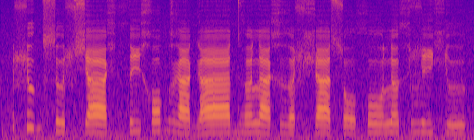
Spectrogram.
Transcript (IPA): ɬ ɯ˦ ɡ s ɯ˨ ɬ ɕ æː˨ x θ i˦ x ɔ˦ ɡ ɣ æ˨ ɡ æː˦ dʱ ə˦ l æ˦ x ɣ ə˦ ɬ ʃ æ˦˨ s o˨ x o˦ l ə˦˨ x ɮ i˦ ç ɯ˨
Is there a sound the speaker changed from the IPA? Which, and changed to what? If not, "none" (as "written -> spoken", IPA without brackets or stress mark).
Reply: none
